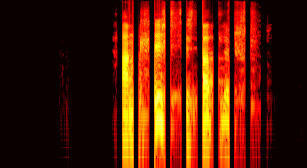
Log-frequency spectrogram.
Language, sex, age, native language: Icelandic, male, 30-39, Icelandic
